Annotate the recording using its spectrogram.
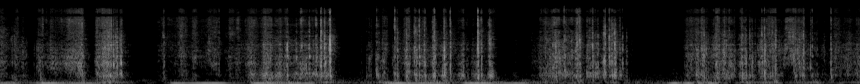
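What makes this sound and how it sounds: Long nails scratch the ruffled petals of a cream foam bath loofah with a rope loop, making dry, bright scratchy rustling. The scratching comes in several sustained bursts separated by brief silent pauses.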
